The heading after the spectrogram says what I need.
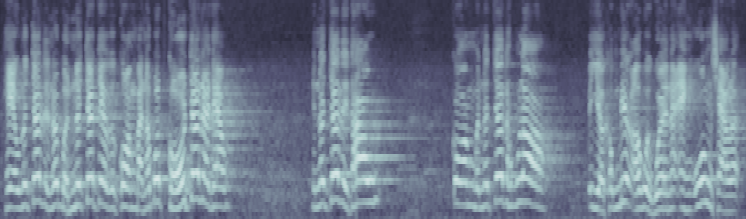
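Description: A glib, stingy country husband. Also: male voice, very high voice, moderate pace, sharp tone, long reverb tail. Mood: teasing. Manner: glib, teasing, argumentative. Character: cheeky rural older husband, stingy and glib. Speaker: comedy sketch actor. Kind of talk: stage comedy sketch acting.

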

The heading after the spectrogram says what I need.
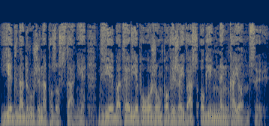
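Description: A man voicing a curt, authoritative male battalion commander in an audiobook, with a husky voice. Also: sits low, normal speed.

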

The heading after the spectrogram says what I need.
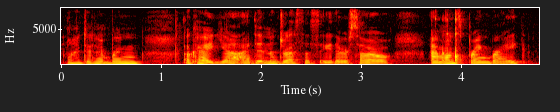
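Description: A woman's voice: medium pitch, level tone, moderate pace, heavy background noise. A young woman chatting casually through a makeup tutorial, drowsy and scattered, talking with a sore, barely opened mouth after having her wisdom teeth out. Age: young adult. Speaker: beauty vlogger. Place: indoor room at home. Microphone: phone on a stand at about arm's length.

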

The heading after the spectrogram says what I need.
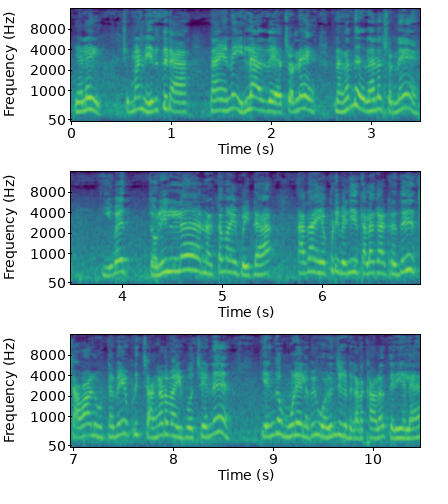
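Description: A woman's voice: very high-pitched, quick pace, pushed and bright, slight background noise. A woman voicing a spiteful cartoon grandma. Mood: scornful. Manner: scornful, gloating, scolding. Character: spiteful scheming old grandmother.

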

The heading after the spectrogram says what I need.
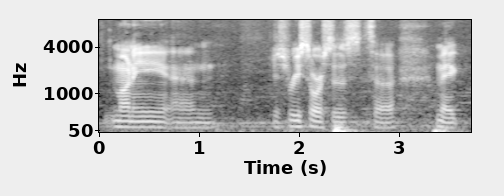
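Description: Young male guest, lowish voice, hesitant, lots of ums, faint hum. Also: little pitch movement. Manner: halting, searching for words, many ums. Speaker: features intern, guest. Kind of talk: casual newsroom chat. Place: newsroom studio. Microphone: desk microphone.

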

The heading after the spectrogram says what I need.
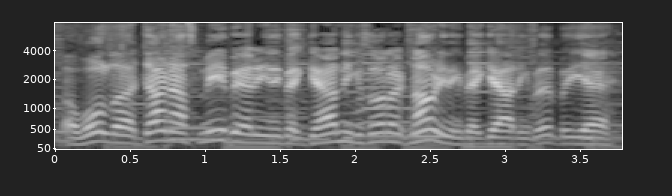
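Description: A male vlogger with a broad Kiwi accent and a fairly high voice. He chats in a matey, blokey way, casual and unpolished, filming outdoors on his phone with music around him. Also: rapid-fire. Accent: broad New Zealand. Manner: blokey, matey, laid-back swearing. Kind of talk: casual DIY vlog chat. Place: outdoors on a rural property. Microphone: handheld phone.

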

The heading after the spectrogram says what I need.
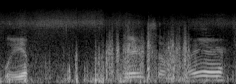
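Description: A man giving casual running commentary while filming a hunting trip in snowy mountains, relaxed and plain, laughing now and then. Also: fairly high pitch, measured pace. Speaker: videographer narrating a hunting trip. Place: outdoors in snowy mountains, windy. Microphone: handheld camera mic. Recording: wind noise on a camera mic.

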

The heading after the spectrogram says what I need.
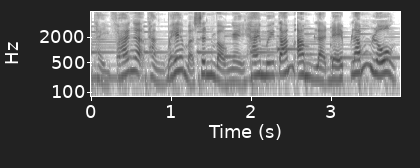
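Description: A woman's voice: fairly high pitch, expressive, a little fast, close to an everyday voice. A woman voicing a superstitious, bossy older mother-in-law who nags and scolds in a cartoon. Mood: insistent. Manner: nagging, scolding. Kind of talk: cartoon dubbing. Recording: loud background music.

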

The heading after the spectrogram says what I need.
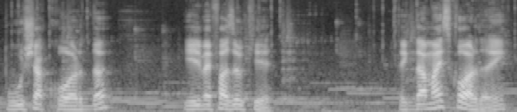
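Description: A man's voice: medium pitch, expressive, moderate pace, a bit bright. A Brazilian man casually commentating a video game as he plays, with wry, offhand humour. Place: indoor room. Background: game music.

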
